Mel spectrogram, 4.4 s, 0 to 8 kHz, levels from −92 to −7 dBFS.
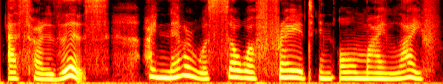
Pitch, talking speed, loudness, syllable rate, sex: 230 Hz, 160 wpm, -17 LUFS, 3.8 syllables/s, female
